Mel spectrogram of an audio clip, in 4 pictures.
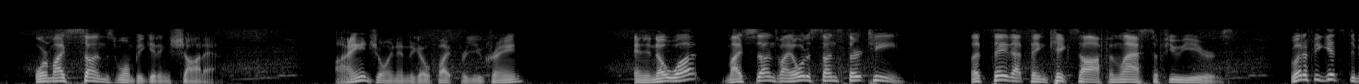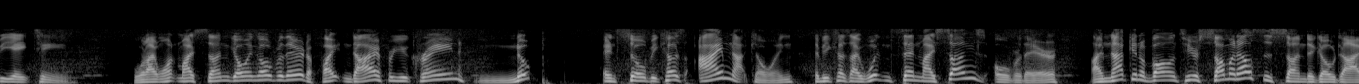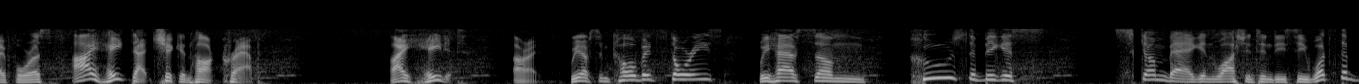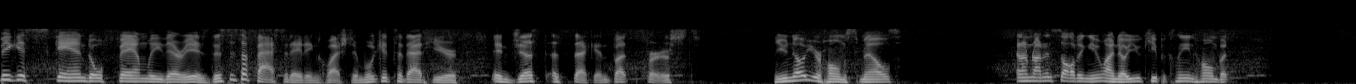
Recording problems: high frequencies cut off; noticeable; nothing above 5.5 kHz
hiss; faint; throughout; 25 dB below the speech

